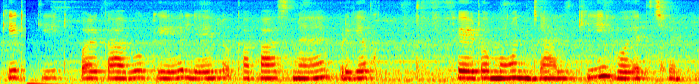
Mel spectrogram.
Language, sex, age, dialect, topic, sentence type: Maithili, female, 25-30, Bajjika, agriculture, question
